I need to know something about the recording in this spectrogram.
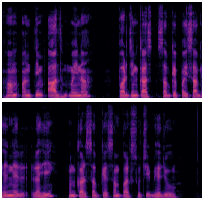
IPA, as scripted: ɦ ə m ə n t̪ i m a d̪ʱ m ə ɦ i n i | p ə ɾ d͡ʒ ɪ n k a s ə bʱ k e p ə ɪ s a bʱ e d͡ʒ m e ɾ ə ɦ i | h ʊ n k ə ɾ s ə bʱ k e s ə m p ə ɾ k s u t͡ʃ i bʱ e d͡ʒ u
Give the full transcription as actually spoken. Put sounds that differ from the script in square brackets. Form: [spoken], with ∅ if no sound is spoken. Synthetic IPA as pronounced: ɦ ə m ə n t̪ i m a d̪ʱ m ə ɦ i n [a] | p ə ɾ d͡ʒ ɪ n k a s ə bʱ k e p ə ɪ s a bʱ e d͡ʒ [n] e ɾ ə ɦ i | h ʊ n k ə ɾ s ə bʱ k e s ə m p ə ɾ k s u t͡ʃ i bʱ e d͡ʒ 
